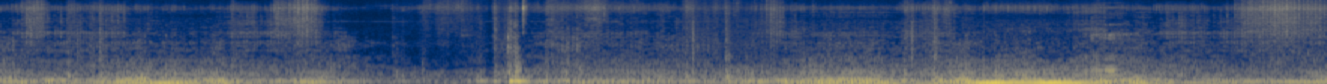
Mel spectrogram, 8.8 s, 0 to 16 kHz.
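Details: Toyota Vios gen 3 single VVT-i bogs and stumbles as the throttle opens, revs dipping unevenly, stalling and backfiring on acceleration; fuel pump ruled out.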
